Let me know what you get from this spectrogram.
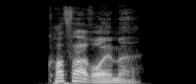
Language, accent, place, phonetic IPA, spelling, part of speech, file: German, Germany, Berlin, [ˈkɔfɐˌʁɔɪ̯mə], Kofferräume, noun, De-Kofferräume.ogg
- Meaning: nominative/accusative/genitive plural of Kofferraum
